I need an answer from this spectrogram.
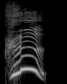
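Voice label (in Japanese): "く" (ku), Japanese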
